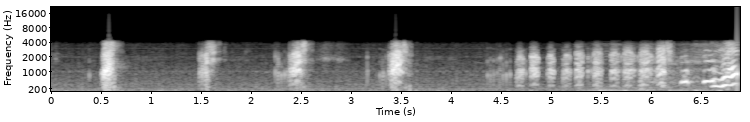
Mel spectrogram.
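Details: A pet Chihuahua: four short, sharp, sneeze-like bursts, then a fast, regular, pulsing growl that builds like a revving engine over the final two seconds.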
